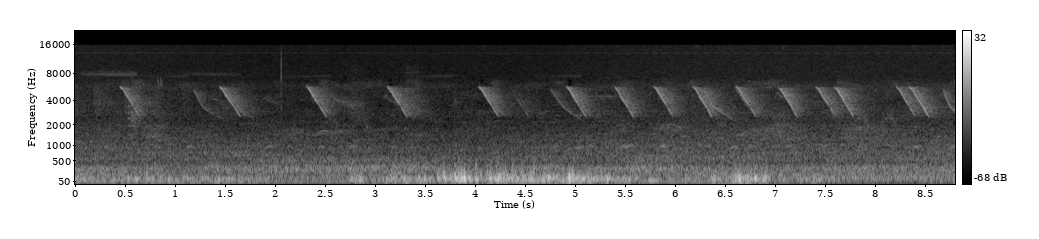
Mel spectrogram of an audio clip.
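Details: Four newly hatched White-breasted Waterhen chicks, running behind their mother through flower beds and dry leaves at an orchard in Delhi, give high, thin, down-slurred peeps, two or three a second, over a steady low rumble.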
